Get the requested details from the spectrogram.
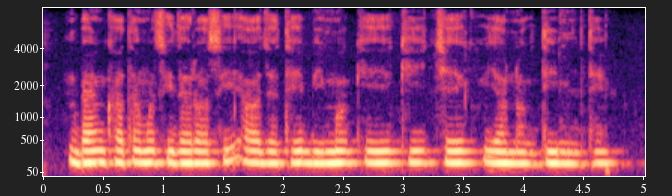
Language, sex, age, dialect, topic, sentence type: Chhattisgarhi, male, 46-50, Western/Budati/Khatahi, banking, question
